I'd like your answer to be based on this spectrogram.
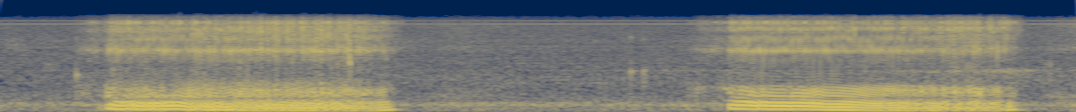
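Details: Sleeping man snoring: two loud, rumbling snores on breaths in, each over a second, with quiet breathing between; snoring.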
